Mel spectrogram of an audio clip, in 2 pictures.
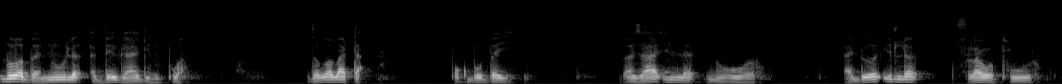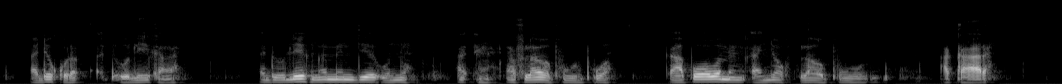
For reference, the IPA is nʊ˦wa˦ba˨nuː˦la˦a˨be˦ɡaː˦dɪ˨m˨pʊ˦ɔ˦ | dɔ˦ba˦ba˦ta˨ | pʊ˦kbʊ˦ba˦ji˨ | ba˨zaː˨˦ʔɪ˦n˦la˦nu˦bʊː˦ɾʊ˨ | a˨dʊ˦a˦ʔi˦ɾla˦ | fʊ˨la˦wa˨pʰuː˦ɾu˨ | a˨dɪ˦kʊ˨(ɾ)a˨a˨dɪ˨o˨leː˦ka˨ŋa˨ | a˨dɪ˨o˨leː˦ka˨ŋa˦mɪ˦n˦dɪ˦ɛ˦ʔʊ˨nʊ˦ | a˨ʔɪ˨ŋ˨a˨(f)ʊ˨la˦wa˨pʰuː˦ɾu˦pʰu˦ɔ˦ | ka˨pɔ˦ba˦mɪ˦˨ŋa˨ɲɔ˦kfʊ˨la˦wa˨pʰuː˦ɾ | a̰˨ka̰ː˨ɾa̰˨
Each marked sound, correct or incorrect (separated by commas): correct, correct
